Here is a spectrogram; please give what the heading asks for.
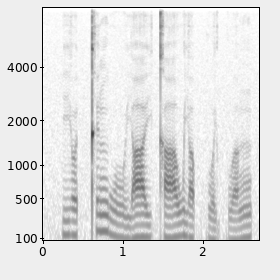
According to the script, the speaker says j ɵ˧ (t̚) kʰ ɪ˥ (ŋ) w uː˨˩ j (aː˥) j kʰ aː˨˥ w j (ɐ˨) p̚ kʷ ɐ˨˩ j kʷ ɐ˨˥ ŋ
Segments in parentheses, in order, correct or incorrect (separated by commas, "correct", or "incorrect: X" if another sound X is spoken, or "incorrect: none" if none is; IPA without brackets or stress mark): correct, correct, incorrect: aː˨, correct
